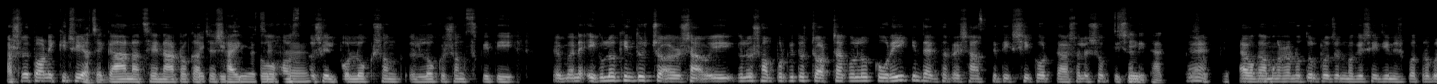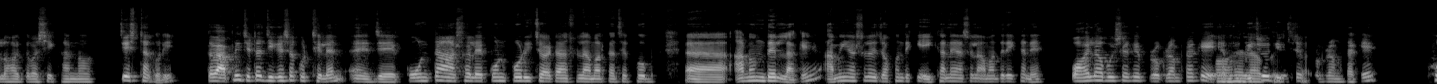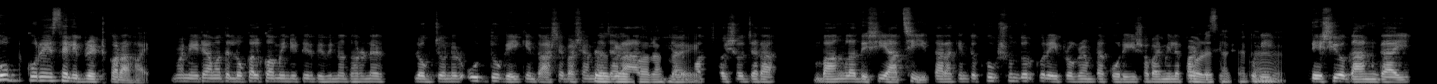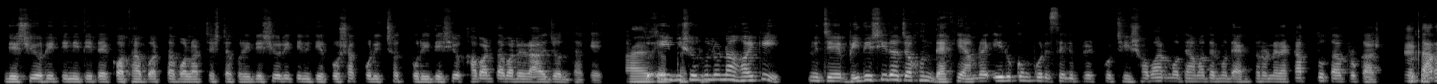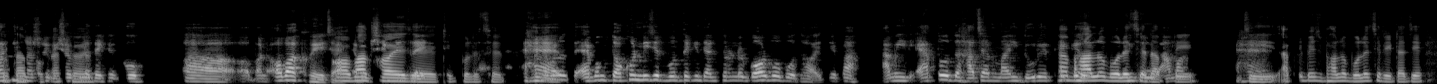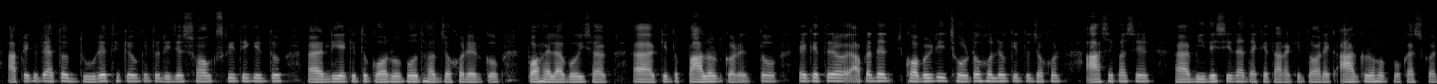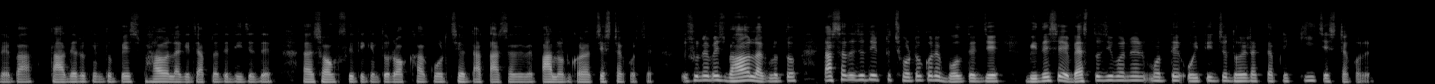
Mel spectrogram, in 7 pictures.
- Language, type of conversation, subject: Bengali, podcast, বিদেশে থাকলে তুমি কীভাবে নিজের সংস্কৃতি রক্ষা করো?
- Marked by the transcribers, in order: unintelligible speech; in English: "celebrate"; tapping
